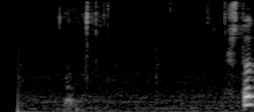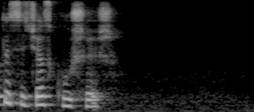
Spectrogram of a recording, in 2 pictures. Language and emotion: Russian, neutral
